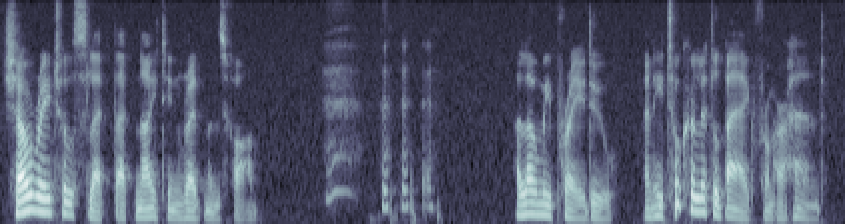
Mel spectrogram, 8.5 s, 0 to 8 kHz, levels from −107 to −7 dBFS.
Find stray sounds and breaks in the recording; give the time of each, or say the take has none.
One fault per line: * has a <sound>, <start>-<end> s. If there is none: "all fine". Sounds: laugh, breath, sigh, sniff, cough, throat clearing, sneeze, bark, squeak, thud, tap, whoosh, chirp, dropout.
* has a laugh, 3.2-4.4 s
